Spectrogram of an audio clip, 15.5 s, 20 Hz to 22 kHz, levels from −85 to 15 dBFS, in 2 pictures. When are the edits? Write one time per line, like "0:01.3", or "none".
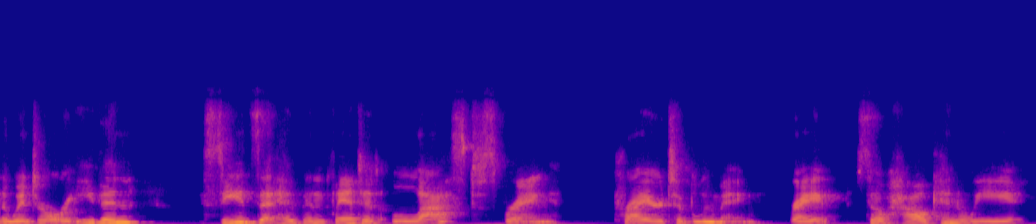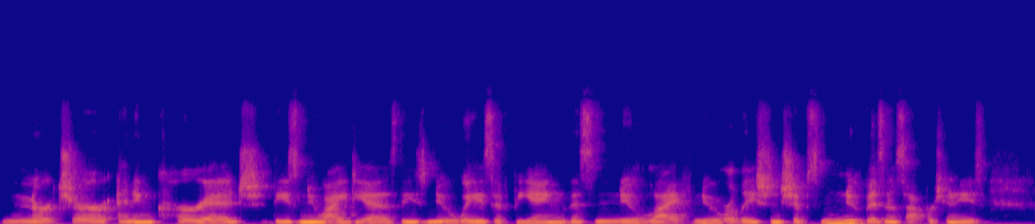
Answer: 0:06.3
